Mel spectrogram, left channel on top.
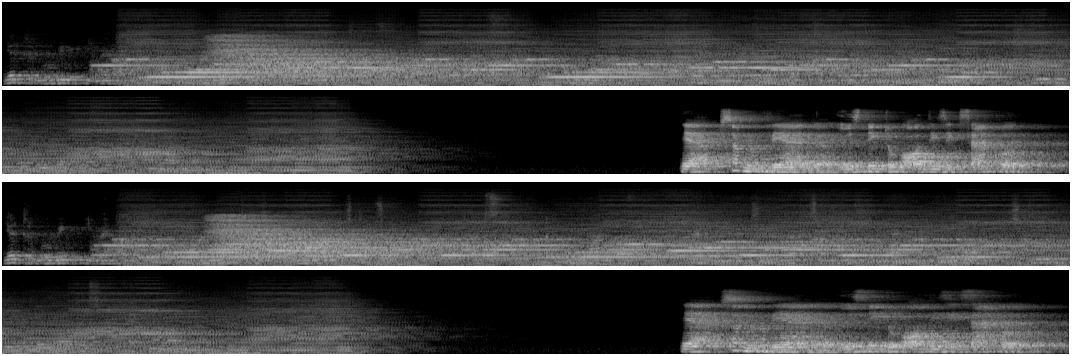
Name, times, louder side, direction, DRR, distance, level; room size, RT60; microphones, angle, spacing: voice 1, 0.0-1.2 1.9-3.9 4.6-5.0 5.4-6.3 6.9-11.7 11.9-12.7, right 1 dB, 40° right, 1 dB, 0.7 m, -36 dB
sound 1, 0.9-9.7, equal, 35° left, 1.8 m, -27 dB
sound 2, 1.1-14.2, equal, 10° left, 1.1 m, -32 dB
sound 3, 2.0-6.7, right 1 dB, 10° right, 0.3 m, -29 dB
voice 2, 17.5-20.8, left 2 dB, 70° left, 1 dB, 0.8 m, -19 dB
10.0 x 7.2 x 2.5 m, 2.6 s
head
